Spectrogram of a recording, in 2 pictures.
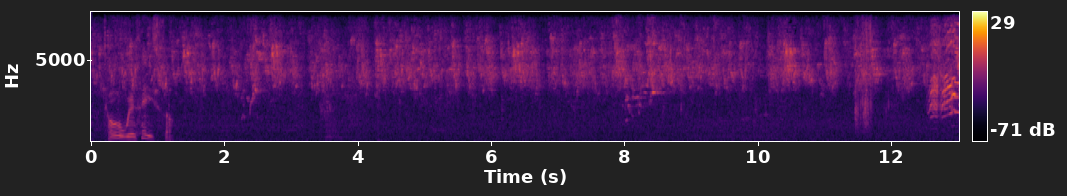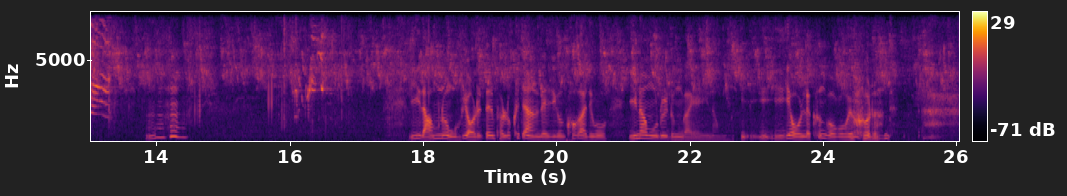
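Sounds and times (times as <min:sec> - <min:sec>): wild birds singing and chirping: 0:00.0 - 0:26.0
loud low-pitched bird call: 0:12.5 - 0:14.4.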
